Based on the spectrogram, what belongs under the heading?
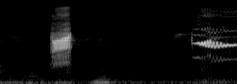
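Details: Cream-vented bulbul giving chattering calls amid lively, varied singing, used as a lure recording: a short harsh burst, a pause, then a longer buzzy, scratchy note held almost half a second, over a faint low rumble.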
